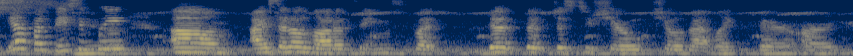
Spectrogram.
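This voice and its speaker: Noticeable background noise sits behind the voice. A woman speaks at a moderate pace, her pitch varying in an ordinary way. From Taiwan. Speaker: tea atelier director. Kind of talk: interview answer.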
